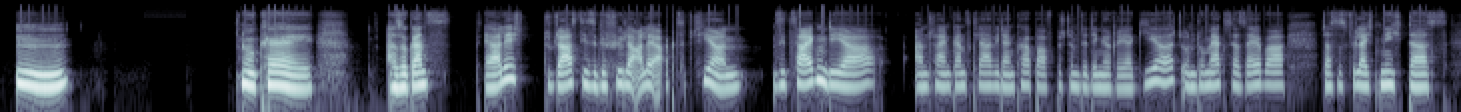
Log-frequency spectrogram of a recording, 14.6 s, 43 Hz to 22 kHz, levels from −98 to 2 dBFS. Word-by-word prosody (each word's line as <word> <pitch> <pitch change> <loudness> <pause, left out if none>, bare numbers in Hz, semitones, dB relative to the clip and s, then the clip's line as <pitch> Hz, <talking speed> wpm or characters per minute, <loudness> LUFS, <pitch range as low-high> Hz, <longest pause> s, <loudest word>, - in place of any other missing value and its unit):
Mhm. 195 0 +7 1.7
Okay. 185 -5 +5 0.7
Also, 180 -1 +4
ganz 200 +2 +2 0.3
ehrlich, 260 +12 +2 0.2
du 195 - -13
darfst 190 +3 +2
diese 200 -3 -3
Gefühle 195 +1 -3
alle 205 0 -1
akzeptieren. 180 -7 -4 0.3
Sie 200 +2 -8
zeigen 220 +4 +3
dir 200 -1 -2
ja, 190 +3 -2 0.4
anscheinend 185 +1 -8
ganz 190 0 -9
klar, 190 -1 -8
wie 190 - -10
dein 180 -1 -8
Körper 195 -2 -10
auf 175 - -17
bestimmte 180 -1 -12
Dinge 175 0 -8
reagiert 220 +9 -7
und 185 -2 -8
du - - -8
merkst 200 +2 -6
ja 190 - -8
selber, 200 +1 -6 0.3
das 185 -1 -10
ist 190 - -15
vielleicht 190 -2 -5
nicht 205 -1 -4
das, 180 0 -4
190 Hz, 145 wpm, -21 LUFS, 180-205 Hz, 1.7 s, Mhm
